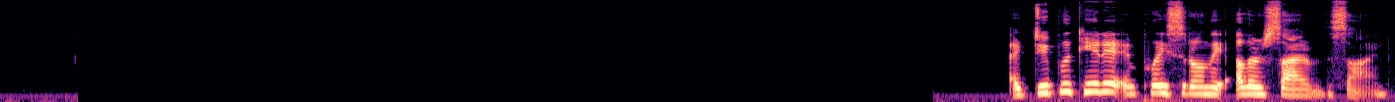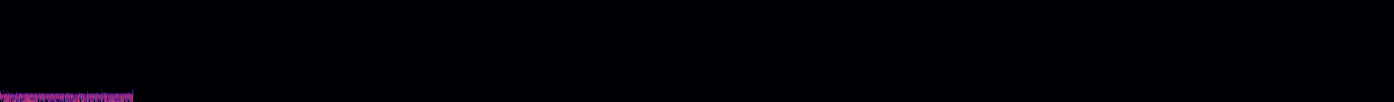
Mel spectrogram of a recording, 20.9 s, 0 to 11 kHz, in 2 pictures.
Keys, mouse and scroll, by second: 8.0 shift+d, 9.6-10.6 typing, 11.8 x, 14.2 click, 15.0-16.6 middle drag, 16.6 scroll up 1, 19.3 click, 20.6 KP_3.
